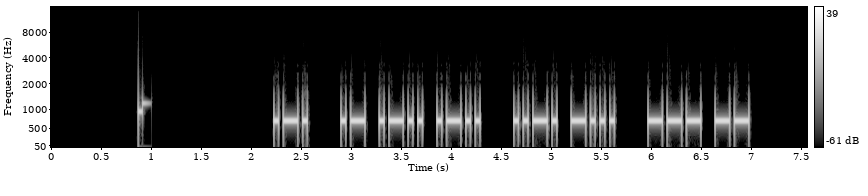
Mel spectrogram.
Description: Morse code, heard as a keyed tone, about 25 wpm, 700 Hz. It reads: R ALL FB OM
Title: Common QSO Phrases 25wpm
